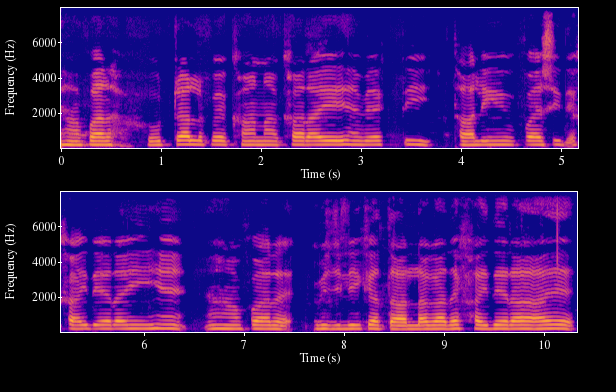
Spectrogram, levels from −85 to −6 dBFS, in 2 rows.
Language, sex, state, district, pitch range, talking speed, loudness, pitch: Hindi, female, Chhattisgarh, Korba, 210-220 Hz, 145 wpm, -28 LUFS, 215 Hz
